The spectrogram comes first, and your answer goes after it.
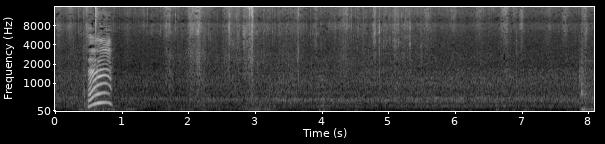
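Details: A swarm of kept western honey bees buzzes steadily while acacia honey is harvested in Jambi, Indonesia, from hives untouched for three weeks; a loud, brief, rising-and-falling tone sounds early, then an even, low drone continues.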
